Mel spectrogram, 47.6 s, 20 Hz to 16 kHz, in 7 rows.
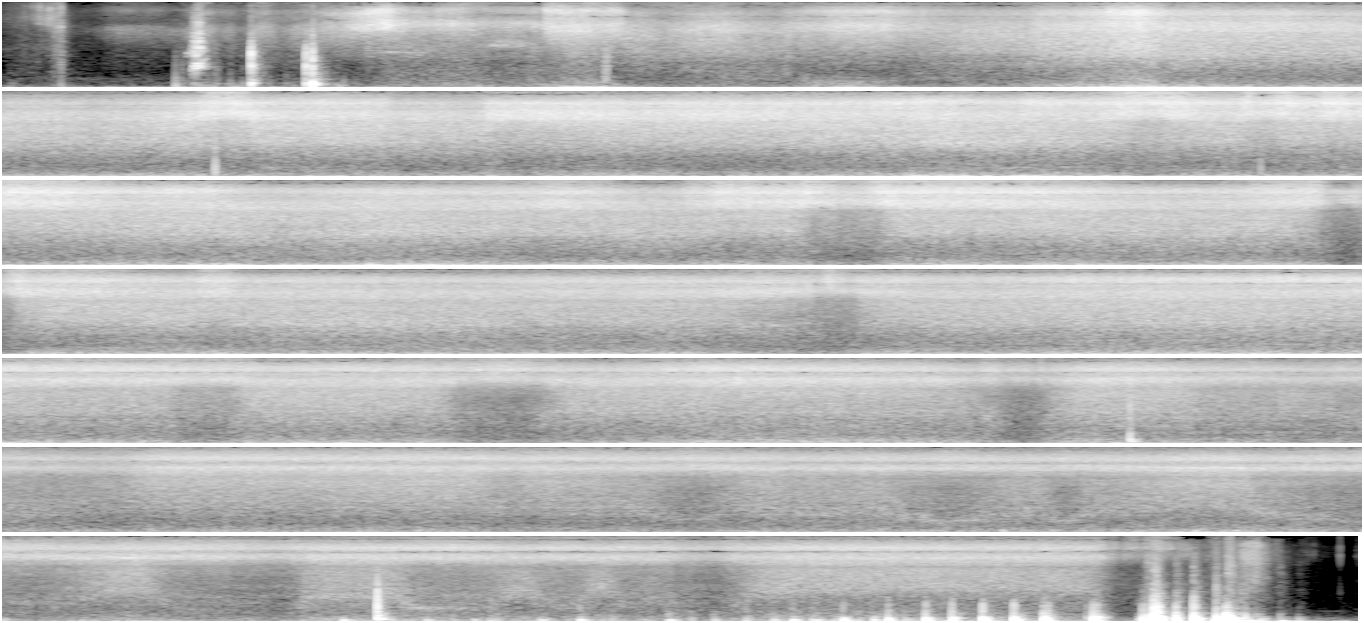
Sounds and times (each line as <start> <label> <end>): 0.2 Balloon Deflate Long 3.1
42.2 Balloon Deflate Long 47.4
